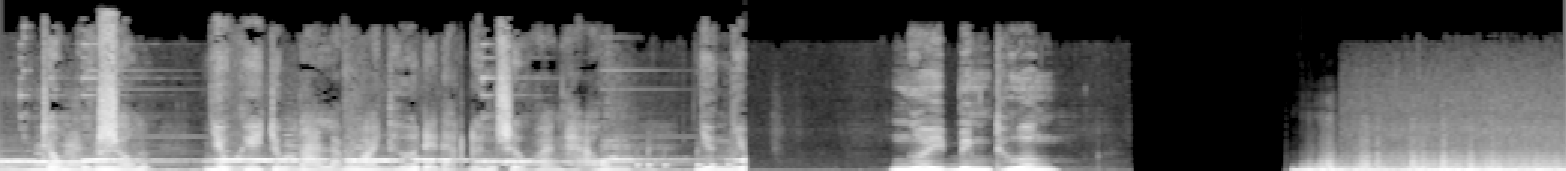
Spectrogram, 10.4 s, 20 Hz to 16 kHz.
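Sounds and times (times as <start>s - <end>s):
speech: 0.3s - 5.0s, 6.0s - 7.1s
bitterly cold wind blowing hard: 8.8s - 10.4s.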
